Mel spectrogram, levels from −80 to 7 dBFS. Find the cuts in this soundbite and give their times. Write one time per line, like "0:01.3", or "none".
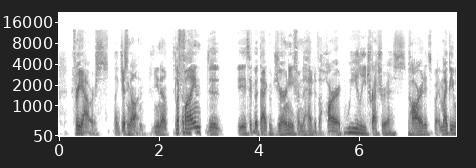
0:01.4
0:02.4
0:02.8
0:03.9
0:04.2
0:05.7
0:07.0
